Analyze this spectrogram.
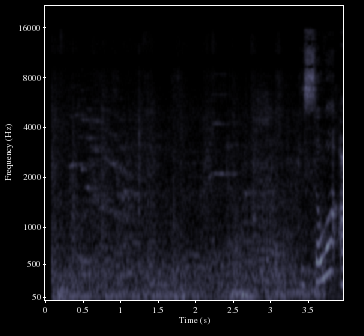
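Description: Footsteps tap along a wooden floor nearby.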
